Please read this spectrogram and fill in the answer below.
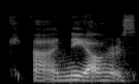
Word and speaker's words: Kniel: Kneal, her last name is spelled Kniel, said losing that data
